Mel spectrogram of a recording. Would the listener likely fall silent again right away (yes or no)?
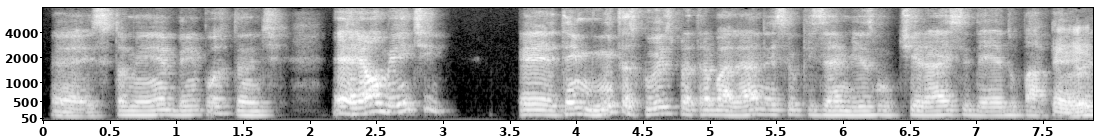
yes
